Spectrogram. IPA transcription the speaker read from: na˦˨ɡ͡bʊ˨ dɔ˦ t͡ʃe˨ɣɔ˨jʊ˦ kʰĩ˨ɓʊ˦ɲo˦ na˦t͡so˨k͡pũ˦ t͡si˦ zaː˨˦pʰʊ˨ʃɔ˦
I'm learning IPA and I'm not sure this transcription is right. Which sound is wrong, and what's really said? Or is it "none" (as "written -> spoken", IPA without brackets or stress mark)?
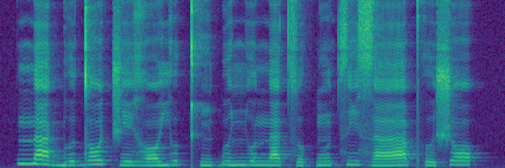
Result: none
